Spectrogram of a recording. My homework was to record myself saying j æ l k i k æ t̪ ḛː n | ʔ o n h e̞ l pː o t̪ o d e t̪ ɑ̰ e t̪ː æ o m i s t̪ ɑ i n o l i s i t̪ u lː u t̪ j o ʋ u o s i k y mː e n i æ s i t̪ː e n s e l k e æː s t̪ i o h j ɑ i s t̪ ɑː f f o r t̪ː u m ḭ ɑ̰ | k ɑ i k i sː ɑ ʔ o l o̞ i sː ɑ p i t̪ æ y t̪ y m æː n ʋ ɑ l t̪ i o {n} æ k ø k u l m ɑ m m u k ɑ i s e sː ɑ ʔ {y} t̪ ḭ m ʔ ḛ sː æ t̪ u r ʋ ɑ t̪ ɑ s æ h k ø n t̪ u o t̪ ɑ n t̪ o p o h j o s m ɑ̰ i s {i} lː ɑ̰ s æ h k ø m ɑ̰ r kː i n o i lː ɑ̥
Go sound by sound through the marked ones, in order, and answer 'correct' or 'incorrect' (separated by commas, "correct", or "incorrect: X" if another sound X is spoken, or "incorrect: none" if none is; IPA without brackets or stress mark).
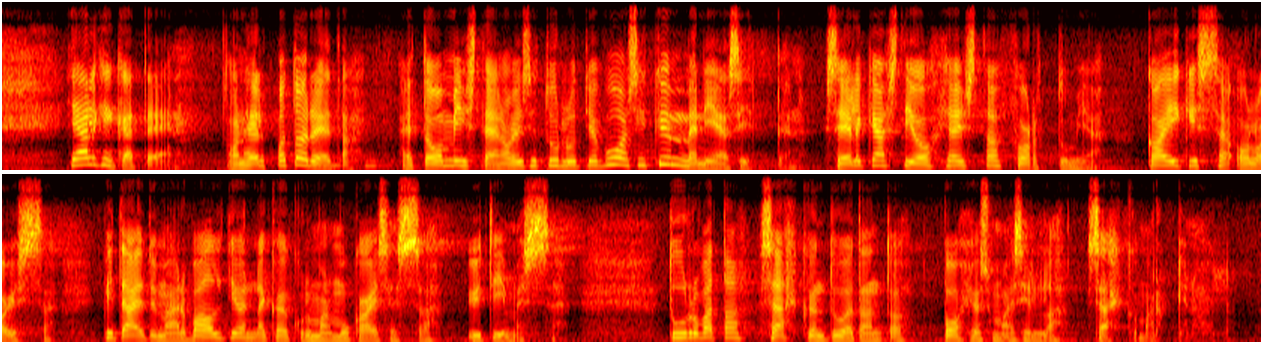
incorrect: nː, correct, correct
